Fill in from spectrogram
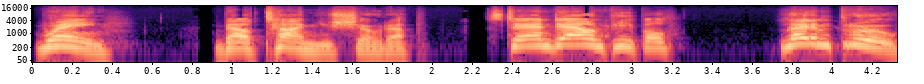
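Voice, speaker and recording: A man uses a put-on character voice, pitched high, with very wide pitch swings. He speaks at a moderate pace. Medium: video game. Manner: gruff, curt.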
